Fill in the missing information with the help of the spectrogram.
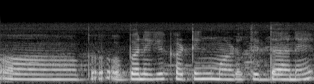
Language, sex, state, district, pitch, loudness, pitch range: Kannada, female, Karnataka, Mysore, 240 Hz, -16 LUFS, 230-255 Hz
